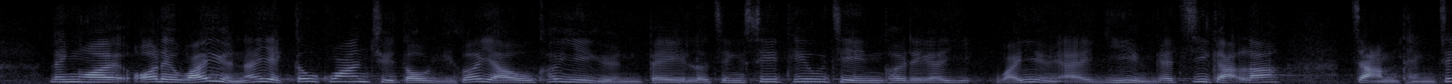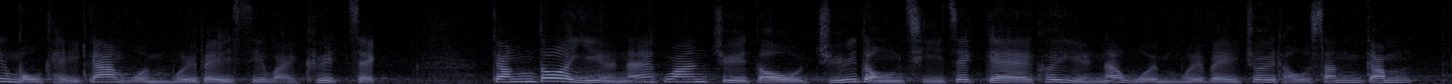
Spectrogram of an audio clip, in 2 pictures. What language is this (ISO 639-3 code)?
yue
